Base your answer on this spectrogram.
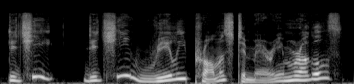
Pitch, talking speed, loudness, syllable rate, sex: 190 Hz, 150 wpm, -17 LUFS, 5.2 syllables/s, male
